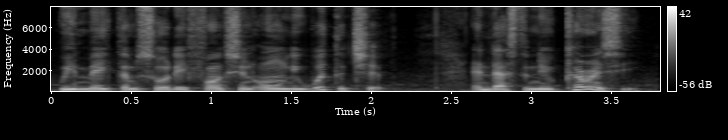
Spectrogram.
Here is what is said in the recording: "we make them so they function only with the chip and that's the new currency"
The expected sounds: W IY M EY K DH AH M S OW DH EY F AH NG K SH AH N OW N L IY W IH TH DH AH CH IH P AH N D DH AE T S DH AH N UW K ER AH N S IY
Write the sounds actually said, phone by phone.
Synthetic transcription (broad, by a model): W IY M EY K DH AH M S OW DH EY F AH NG K SH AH N OW N L IY W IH DH AH CH IH P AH N DH AE T S DH AH N UW K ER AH N S IY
